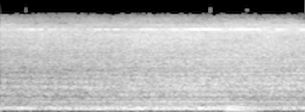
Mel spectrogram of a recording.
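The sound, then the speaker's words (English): A helicopter's auxiliary power unit runs with a loud, steady roar and a thin, high-pitched whine holding constant on top, with no change in level and no voices. “Yes, the dulcet sounds of the auxiliary power unit on the helicopter.”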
